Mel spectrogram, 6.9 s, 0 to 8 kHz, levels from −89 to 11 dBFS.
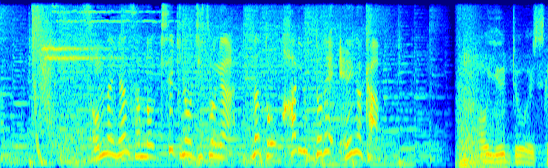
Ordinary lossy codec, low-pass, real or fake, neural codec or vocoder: none; 7.2 kHz; real; none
